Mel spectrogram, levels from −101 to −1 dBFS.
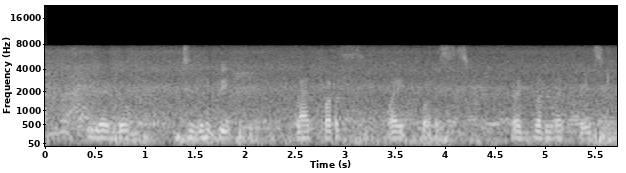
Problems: constant background noise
